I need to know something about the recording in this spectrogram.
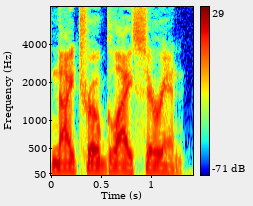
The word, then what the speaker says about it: nitroglycerin: insulin masking hypoglycemia symptoms nitroglycerin or nitrostat is pronounced nitroglycerin it is a vasodilator used for Angina which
